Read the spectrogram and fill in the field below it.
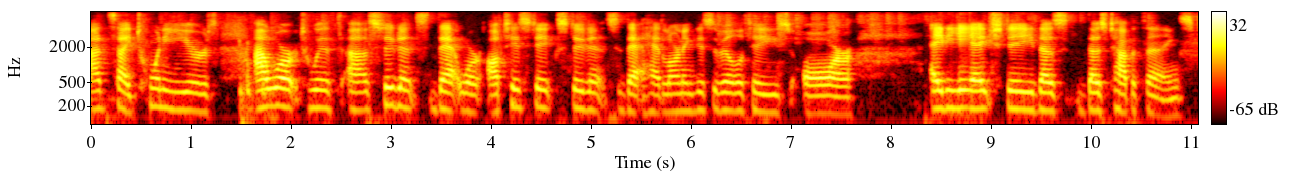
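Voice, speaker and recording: A woman with a Southern US accent speaks very slowly in a fairly low, monotone voice with flat intonation. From US South (Alabama). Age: 50s. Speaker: retired special education teacher. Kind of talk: interview conversation.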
